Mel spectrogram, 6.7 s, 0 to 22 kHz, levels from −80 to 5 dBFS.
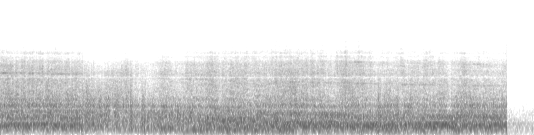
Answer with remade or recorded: remade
